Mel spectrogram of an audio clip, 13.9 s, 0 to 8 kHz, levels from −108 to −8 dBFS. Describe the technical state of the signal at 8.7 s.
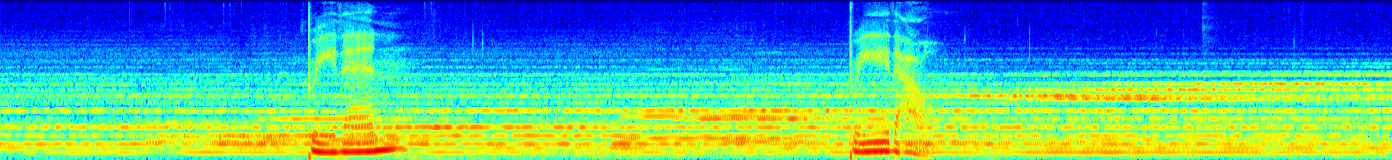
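At 8.7 s the signal is intact, with no audible fault at that moment.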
